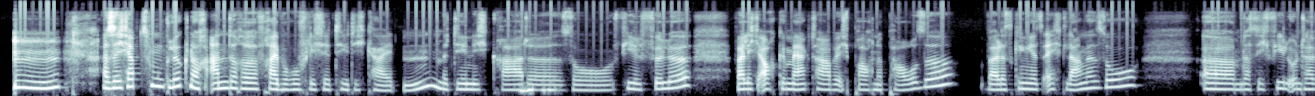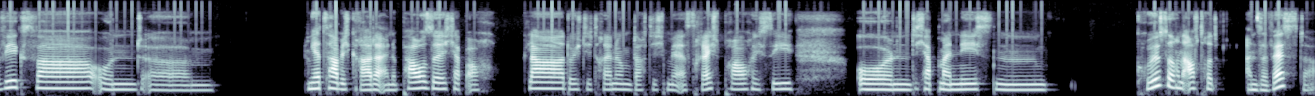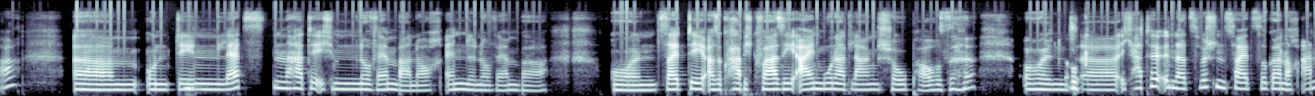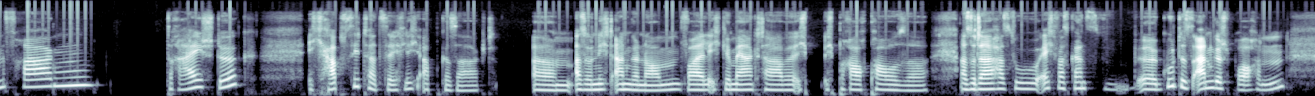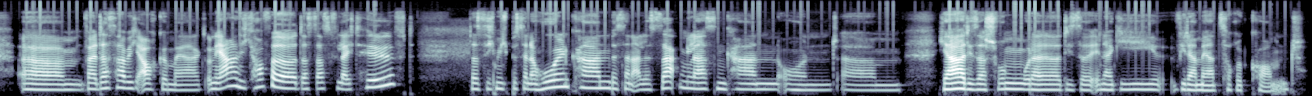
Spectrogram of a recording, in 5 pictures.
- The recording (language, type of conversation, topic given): German, advice, Wie behalte ich meinen Schwung, wenn ich das Gefühl habe, dass alles stagniert?
- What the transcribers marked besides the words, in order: distorted speech; other noise; laughing while speaking: "Showpause"; tapping; static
